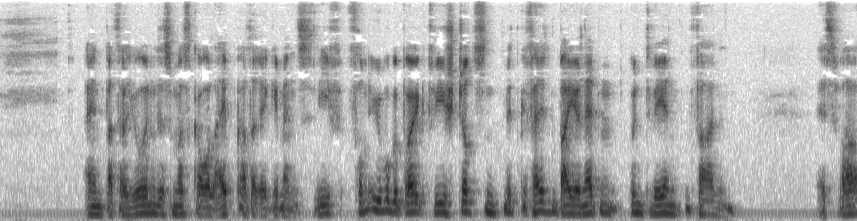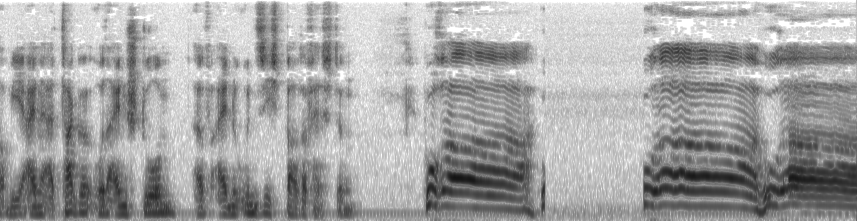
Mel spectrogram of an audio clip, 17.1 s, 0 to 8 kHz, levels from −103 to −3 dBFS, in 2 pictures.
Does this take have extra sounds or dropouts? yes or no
no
